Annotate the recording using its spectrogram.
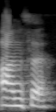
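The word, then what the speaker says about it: answer: okay ऐसे ही अगला word है आंसर आंसर में डब्लू साइलेंट लेटर है नॉर्मल हम लोग पढ़ते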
